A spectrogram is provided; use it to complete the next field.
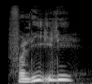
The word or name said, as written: forligelig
